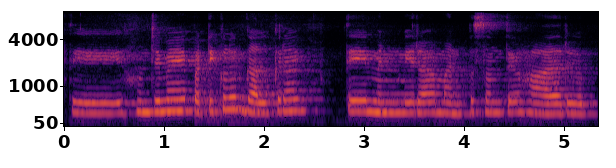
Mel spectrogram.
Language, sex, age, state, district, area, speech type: Punjabi, female, 18-30, Punjab, Kapurthala, urban, spontaneous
